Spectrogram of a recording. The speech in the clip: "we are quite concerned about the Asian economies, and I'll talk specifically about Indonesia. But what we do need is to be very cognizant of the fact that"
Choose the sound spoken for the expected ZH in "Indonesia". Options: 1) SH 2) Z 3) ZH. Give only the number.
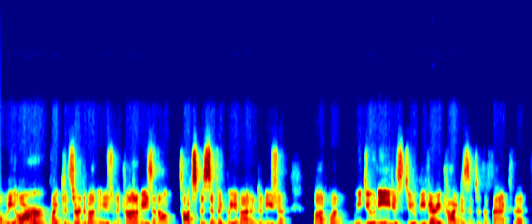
3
